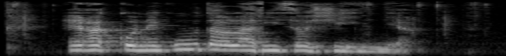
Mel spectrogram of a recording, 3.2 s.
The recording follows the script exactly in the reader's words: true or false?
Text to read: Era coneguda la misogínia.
true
